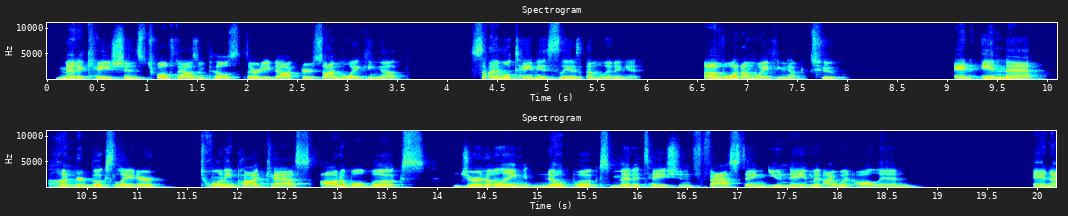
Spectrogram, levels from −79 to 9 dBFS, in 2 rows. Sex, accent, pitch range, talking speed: male, American, 90-110 Hz, 125 wpm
